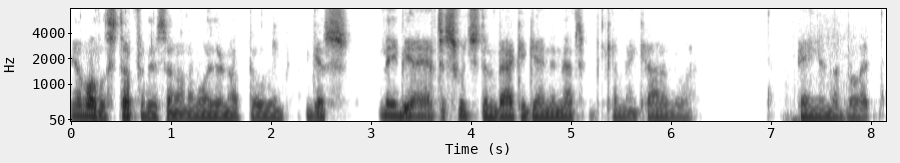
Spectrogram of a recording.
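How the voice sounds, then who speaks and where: Somewhat breathy and medium in pitch, a man talks at a fairly quick pace with ordinary pitch variation, in a dry, close sound with no echo. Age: 60s. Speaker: gaming streamer. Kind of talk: live gameplay commentary. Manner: casual, halting.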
